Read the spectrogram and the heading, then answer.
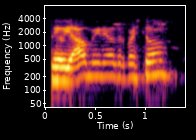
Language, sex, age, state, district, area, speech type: Kannada, male, 18-30, Karnataka, Chamarajanagar, rural, conversation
